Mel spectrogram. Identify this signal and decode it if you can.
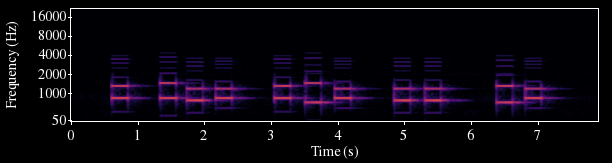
DTMF, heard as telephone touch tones, dialled by hand, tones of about 240 ms, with room echo. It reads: 8 947 837 44 27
